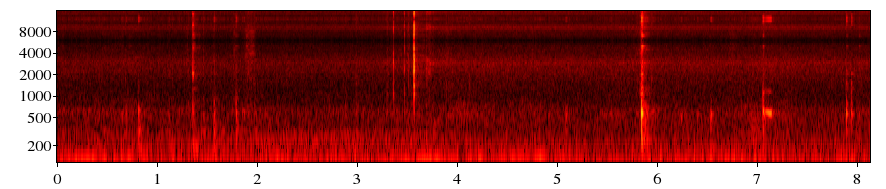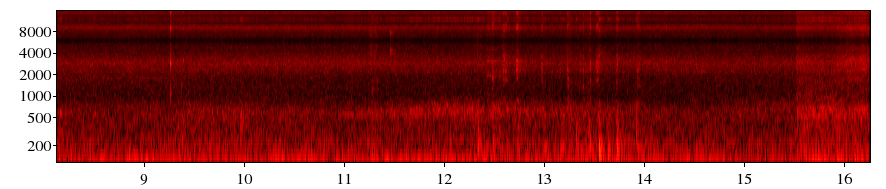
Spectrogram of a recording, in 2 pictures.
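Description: A few scattered sharp metal clicks and clinks from a wrench and socket as the cylinder-base nuts are torqued down, the loudest about six seconds in, over a faint steady low hum.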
